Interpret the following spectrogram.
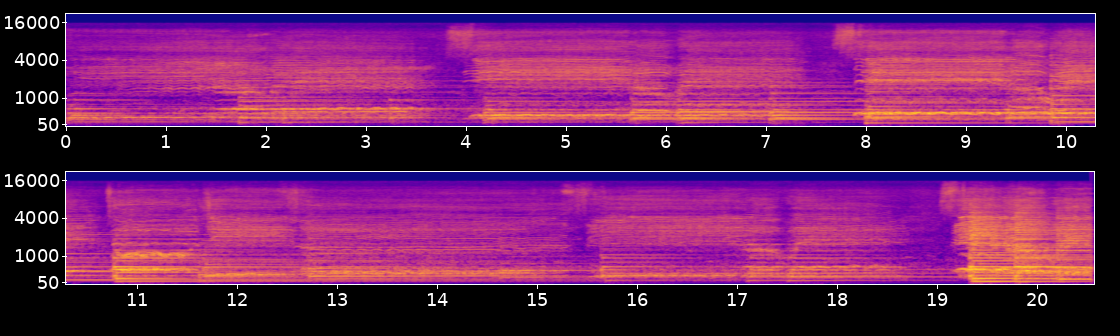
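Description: Mixed choir of men's and women's voices singing in harmony, sustained chords sung in phrases a few seconds long with brief breaks between them.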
